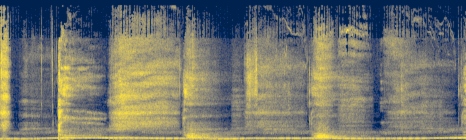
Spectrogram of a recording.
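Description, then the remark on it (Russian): Heavy breathing and blowing onto another person's face to warm it, with loud breathy gusts every second or two over a low steady hum. No one speaks. “Дыши как-нибудь потише.”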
